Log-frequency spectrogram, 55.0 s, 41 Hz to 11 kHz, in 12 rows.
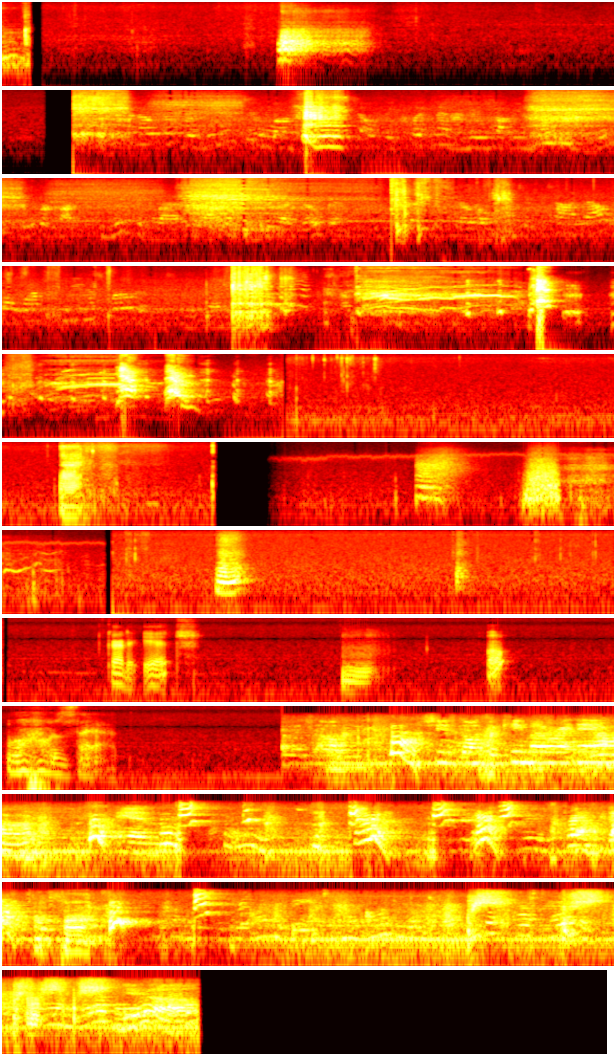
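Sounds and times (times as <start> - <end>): puppy barking: 2.1 - 2.8, 17.7 - 18.1, 19.1 - 20.0, 41.2 - 47.7.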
